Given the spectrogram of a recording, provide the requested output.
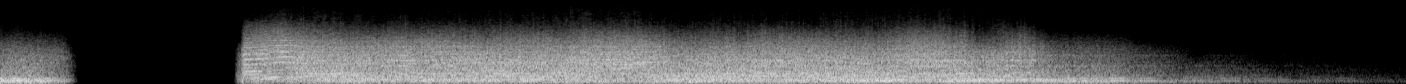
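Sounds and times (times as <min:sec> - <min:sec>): monster roar: 0:02.4 - 0:08.0.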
